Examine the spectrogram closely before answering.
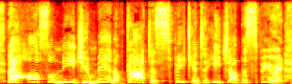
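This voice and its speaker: A woman's animated tone comes through at a fairly quick clip, with noticeable noise in the background. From US South. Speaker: preacher. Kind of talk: sermon. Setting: livestream. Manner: stammering repetitions.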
